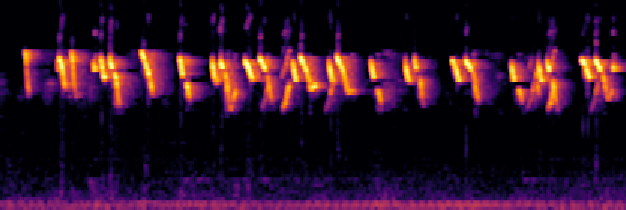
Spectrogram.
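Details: Two saffron finches, a pair, pour out high, bright chirps in fast regular pulses, roughly three to four notes each second, with a soft low hum behind them.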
